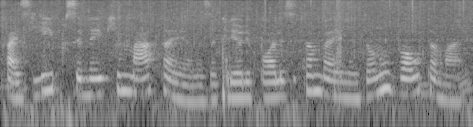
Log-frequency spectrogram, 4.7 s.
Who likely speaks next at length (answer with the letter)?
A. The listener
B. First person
A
